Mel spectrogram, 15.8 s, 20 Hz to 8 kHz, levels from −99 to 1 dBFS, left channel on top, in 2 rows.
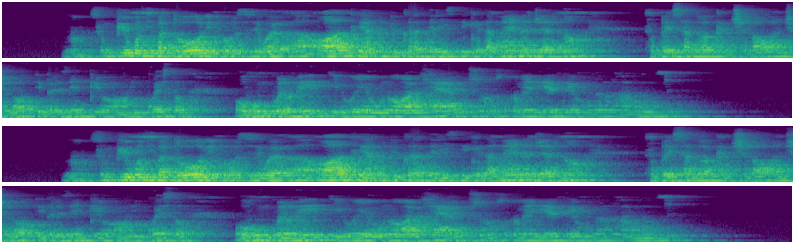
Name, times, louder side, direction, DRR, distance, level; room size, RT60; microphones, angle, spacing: voice 1, 0.6-5.8 6.4-9.9 10.2-14.6, equal, 35° left, -3 dB, 3.4 m, -24 dB
14.5 x 5.2 x 5.4 m, 1.0 s
head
